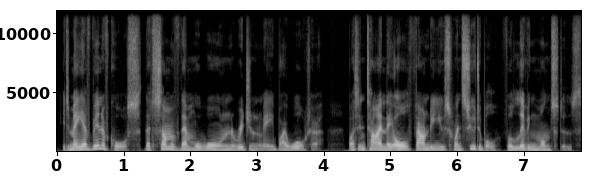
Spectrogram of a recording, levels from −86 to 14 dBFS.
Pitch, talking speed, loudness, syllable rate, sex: 170 Hz, 215 wpm, -20 LUFS, 5.6 syllables/s, female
